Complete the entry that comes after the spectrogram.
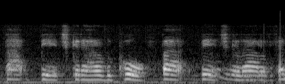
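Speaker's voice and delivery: ordinary delivery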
